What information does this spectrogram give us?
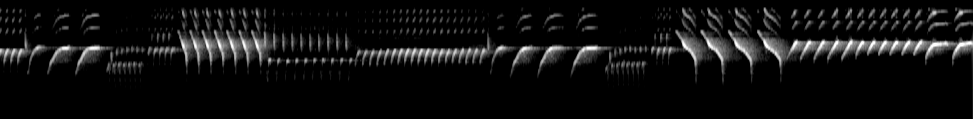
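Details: Yellow domestic canary singing loud series of repeated down-slurred notes alternating with fast buzzing rolls, ending in bright high rapid trills.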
